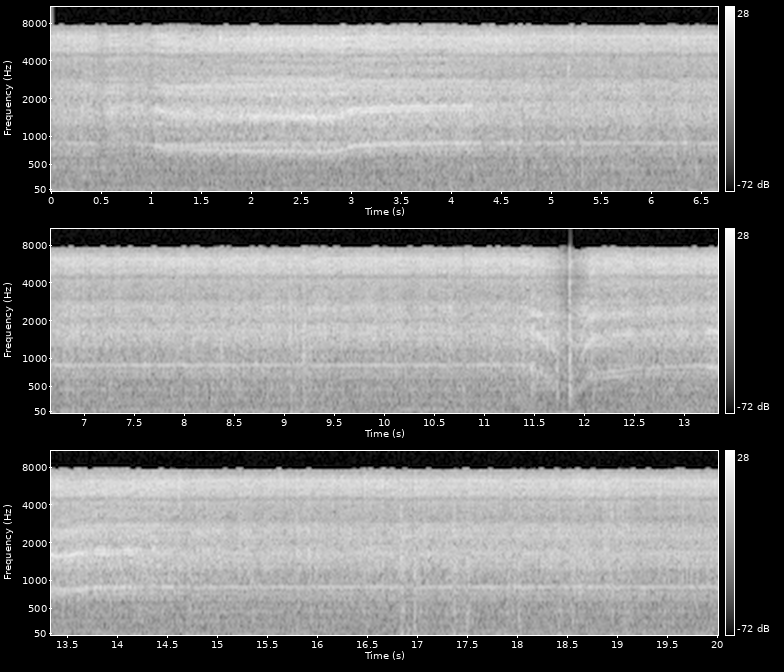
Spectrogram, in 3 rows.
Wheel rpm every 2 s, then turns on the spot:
220, 220, 230, 230, 230, 200, 200, 230, 230, 230.
none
